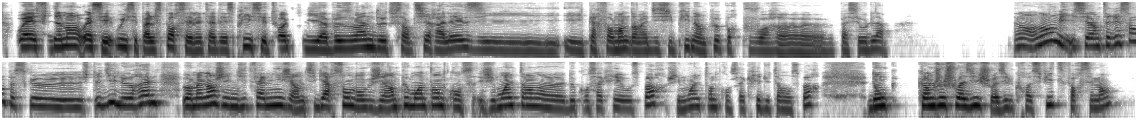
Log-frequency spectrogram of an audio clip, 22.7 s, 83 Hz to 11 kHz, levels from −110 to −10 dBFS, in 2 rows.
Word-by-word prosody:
Ouais 215 Hz, 0 st, +9 dB
finalement, 210 Hz, +4 st, +3 dB
ouais, 210 Hz, -, +8 dB
c'est 185 Hz, -4 st, +5 dB
oui 220 Hz, -2 st, +2 dB
c'est 195 Hz, -2 st, -1 dB
pas 175 Hz, -2 st, +6 dB
le -, -, +4 dB
sport, 205 Hz, +4 st, +3 dB
c'est 175 Hz, -4 st, +2 dB
un -, -, -2 dB
état 170 Hz, +1 st, -1 dB
d'esprit, 170 Hz, +7 st, -2 dB
c'est 190 Hz, -4 st, +1 dB
toi 190 Hz, +2 st, +3 dB
qui 185 Hz, -2 st, -2 dB
a 175 Hz, -, +4 dB
besoin 190 Hz, +3 st, +3 dB
de 195 Hz, -3 st, +3 dB
te -, -, -13 dB
sentir 180 Hz, +1 st, -3 dB
à 165 Hz, -, +1 dB
l'aise 185 Hz, -1 st, -1 dB
et 160 Hz, -3 st, -6 dB, 0.2 s
et -, -, -8 dB
performante 175 Hz, +2 st, -1 dB
dans 170 Hz, -2 st, -1 dB
la 160 Hz, 0 st, -3 dB
discipline, 170 Hz, +4 st, -6 dB
un 160 Hz, -3 st, -1 dB
peu 195 Hz, +5 st, -4 dB
pour 175 Hz, -2 st, -10 dB
pouvoir, 165 Hz, -2 st, -7 dB
heu, 150 Hz, +1 st, -6 dB
passer 160 Hz, +1 st, -9 dB
au-delà. 175 Hz, -1 st, -5 dB, 1.3 s
Non, 220 Hz, -1 st, -3 dB
non, 345 Hz, +6 st, +2 dB
mais 310 Hz, -, +1 dB
c'est 245 Hz, -, -2 dB
intéressant 275 Hz, +9 st, -1 dB
parce 250 Hz, -5 st, -5 dB
que, 245 Hz, -, -6 dB, 0.4 s
heu, -, -, -4 dB
je 200 Hz, -, -10 dB
te 230 Hz, -, -9 dB
dis 295 Hz, +7 st, +4 dB
le 240 Hz, -3 st, +2 dB
run 300 Hz, +6 st, +3 dB, 0.2 s
bon 230 Hz, -, +4 dB
maintenant 250 Hz, +5 st, +5 dB
j'ai 260 Hz, -, 0 dB
une 230 Hz, -2 st, 0 dB
vie 220 Hz, 0 st, -3 dB
de -, -, -18 dB
famille, 245 Hz, +1 st, +2 dB
j'ai 225 Hz, -, -2 dB
1 175 Hz, 0 st, -2 dB
petit 180 Hz, +4 st, -8 dB
garçon 235 Hz, +3 st, +1 dB
donc 200 Hz, -2 st, -1 dB
j'ai 195 Hz, 0 st, -4 dB
un 190 Hz, -, +1 dB
peu 250 Hz, +4 st, -2 dB
moins 235 Hz, 0 st, +2 dB
de 230 Hz, -, -6 dB
temps 245 Hz, 0 st, 0 dB
de 240 Hz, -, 0 dB
cons 210 Hz, -2 st, -4 dB, 0.2 s
j'ai 190 Hz, +1 st, -5 dB
moins 240 Hz, +3 st, +3 dB
le 250 Hz, -, -1 dB
temps, 240 Hz, -3 st, -1 dB
heu, 190 Hz, -2 st, -3 dB
de 190 Hz, -, -6 dB
consacrer 190 Hz, +1 st, -7 dB
au 185 Hz, -, -6 dB
sport, 265 Hz, +10 st, -1 dB
j'ai 185 Hz, -, -8 dB
moins 220 Hz, +5 st, -4 dB
le 225 Hz, -, -6 dB
temps 220 Hz, -, -7 dB
de -, -, -5 dB
consacrer 185 Hz, +1 st, -9 dB
du 185 Hz, -1 st, -9 dB
temps 185 Hz, 0 st, -7 dB
au 170 Hz, -, -7 dB
sport, 255 Hz, +11 st, -5 dB, 0.5 s
donc 230 Hz, +3 st, +5 dB, 0.2 s
quand 235 Hz, -1 st, +6 dB
je 255 Hz, -, +7 dB
choisis, 245 Hz, -1 st, +5 dB
je 240 Hz, -, -1 dB
choisis 175 Hz, +1 st, -1 dB
le 195 Hz, -, -9 dB
CrossFit 200 Hz, +8 st, -4 dB
forcément, 220 Hz, +9 st, -6 dB
200 Hz, 255 wpm, -23 LUFS, 175-235 Hz, 1.3 s, Ouais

